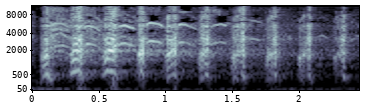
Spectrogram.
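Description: High-pitched, stifled giggling: a rapid run of short laughing bursts, about five a second.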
